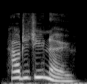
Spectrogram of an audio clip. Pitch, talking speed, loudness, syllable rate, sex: 245 Hz, 275 wpm, -16 LUFS, 7.1 syllables/s, female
